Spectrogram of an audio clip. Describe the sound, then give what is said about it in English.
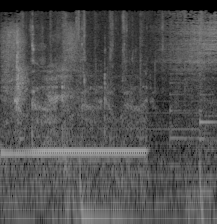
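A telephone number being dialed: a steady held tone, then a few short keypad beeps, with voices faintly underneath. “I think we gotta just call the number.”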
